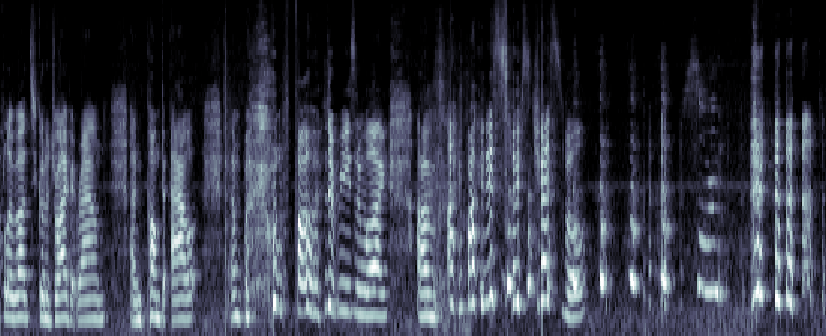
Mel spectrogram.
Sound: laughter

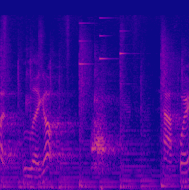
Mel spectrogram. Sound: exhales

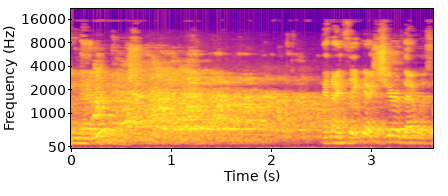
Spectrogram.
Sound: audience laughing

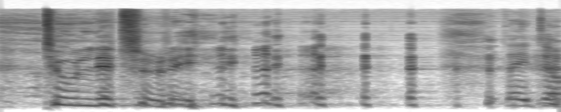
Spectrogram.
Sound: everyone chuckling

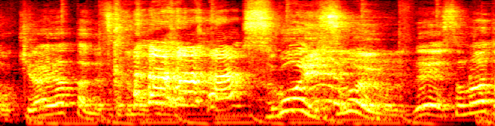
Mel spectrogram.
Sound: laughs

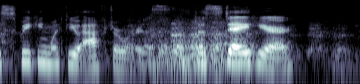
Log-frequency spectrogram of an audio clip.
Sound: laughter

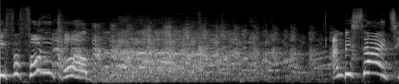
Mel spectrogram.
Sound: audience laughter

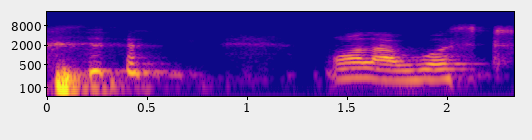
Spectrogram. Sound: chuckles

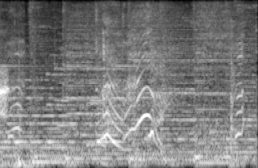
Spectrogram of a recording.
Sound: bird squawks; both grunt

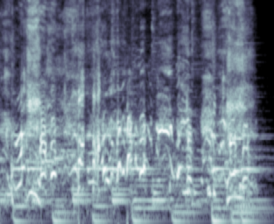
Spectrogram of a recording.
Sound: laughing

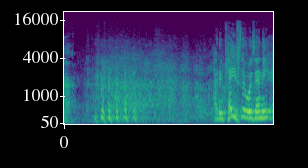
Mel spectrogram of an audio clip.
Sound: audience laughing

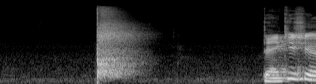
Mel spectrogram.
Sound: hands smacking

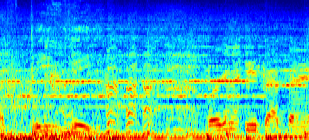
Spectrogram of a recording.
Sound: laughter

